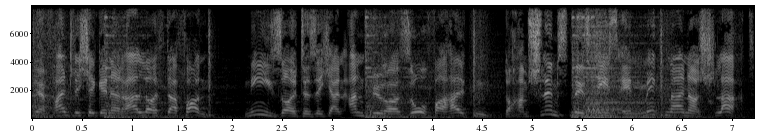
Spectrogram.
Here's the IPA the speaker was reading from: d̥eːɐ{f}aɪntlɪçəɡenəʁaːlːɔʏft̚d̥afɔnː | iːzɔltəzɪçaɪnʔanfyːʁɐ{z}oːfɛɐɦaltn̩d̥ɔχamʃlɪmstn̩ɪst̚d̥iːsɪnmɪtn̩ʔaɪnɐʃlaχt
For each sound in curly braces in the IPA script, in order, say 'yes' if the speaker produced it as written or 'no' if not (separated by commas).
yes, yes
